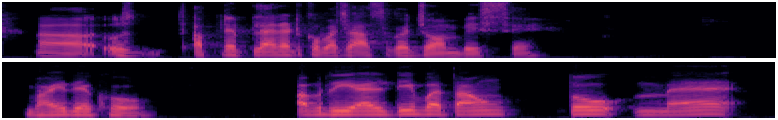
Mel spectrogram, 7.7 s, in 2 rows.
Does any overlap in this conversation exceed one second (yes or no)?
no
